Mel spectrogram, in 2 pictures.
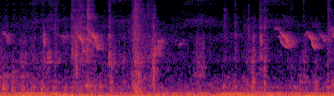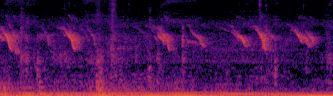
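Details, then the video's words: Female Chinese hwamei calling to the male while being fed mealworms: a series of short, sharp, down-slurred chipping notes in irregular runs, over a steady low hum and a few clicks. "Tiểu mi mái chép gọi trống khi cho ăn sâu gạo"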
